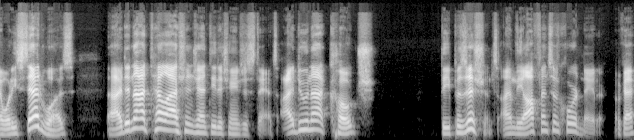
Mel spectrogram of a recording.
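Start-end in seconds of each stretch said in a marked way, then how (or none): none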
